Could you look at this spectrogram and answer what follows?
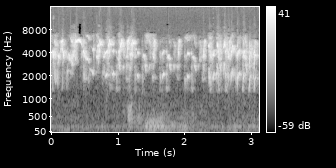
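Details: Female sooty-headed bulbul calling a male, played as a mating lure, with busy overlapping high chirps and twitters forming an unbroken, fast-paced chatter, and a brief low thump midway.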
